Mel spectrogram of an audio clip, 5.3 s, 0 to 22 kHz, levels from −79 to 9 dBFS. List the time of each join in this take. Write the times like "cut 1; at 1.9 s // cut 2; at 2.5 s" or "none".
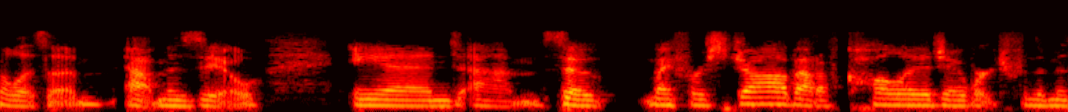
none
